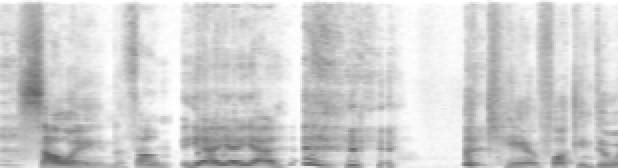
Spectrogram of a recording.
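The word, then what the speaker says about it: Samhain: Well, it's spelled Samhin, and it's pronounced like Sawen.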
